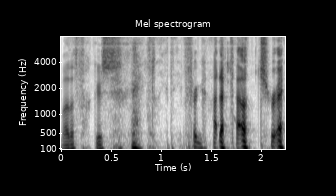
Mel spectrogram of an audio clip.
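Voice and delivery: words breaking into laughter. Reading a story aloud and slipping in a joke: laughing while talking. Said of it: "I made myself laugh".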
